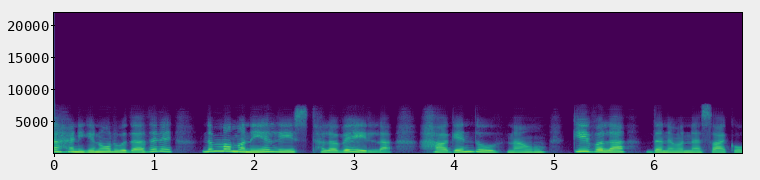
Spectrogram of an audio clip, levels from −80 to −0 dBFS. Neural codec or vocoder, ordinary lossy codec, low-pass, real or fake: codec, 16 kHz, 0.2 kbps, FocalCodec; none; none; fake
